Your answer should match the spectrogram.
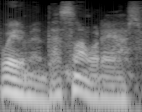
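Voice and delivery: fast, low, under-the-breath protest; quick muttered aside; muttered objection. Retold or imitated. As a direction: grumble it quickly to yourself. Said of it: "Moses is like".

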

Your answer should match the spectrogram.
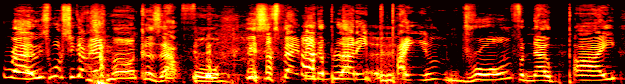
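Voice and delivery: indignant British movie parody. Acted. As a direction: grumble in a put-on British accent. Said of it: "Can we do my British voice again?".

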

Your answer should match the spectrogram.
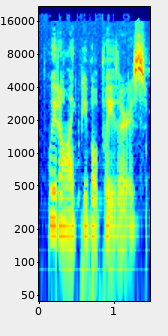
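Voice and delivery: ordinary talk, nothing marked

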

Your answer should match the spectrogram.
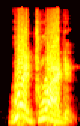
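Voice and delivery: very loud, high battle cry; full-force hero shout; yelled morph call. A narrator's reading. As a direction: bellow it as the team leader. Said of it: "Jason yells".

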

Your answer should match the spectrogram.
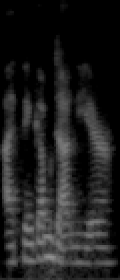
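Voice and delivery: quiet, low, resigned. Retold or imitated. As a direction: let it drop as if walking away. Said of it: "I'm like, You know what?".

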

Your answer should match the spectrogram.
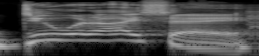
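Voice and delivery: high-pitched, drawn-out order; hammed-up influencer laying down the law; mock commanding. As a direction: boss the listeners around, slowly. Acting out a bossy influencer.

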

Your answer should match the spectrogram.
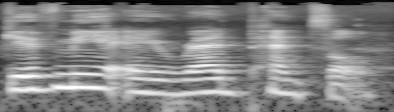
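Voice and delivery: slow, exaggerated mouthing; over enunciating. Shown as a demonstration. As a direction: stretch each word out slowly for lip reading. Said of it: "Start over".

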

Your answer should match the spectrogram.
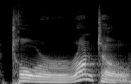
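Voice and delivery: slow American "Toronto", stretched first vowel; American announcer accent. Retold or imitated. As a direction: say "Toronto" like a US weatherman. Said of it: "He says it like that".

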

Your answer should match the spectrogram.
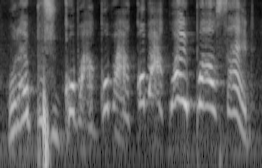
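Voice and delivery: high, loud scolding shout; teacher ordering the girl back to class, shouting; angry teacher yell. Retold or imitated. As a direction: bark it like a furious teacher.

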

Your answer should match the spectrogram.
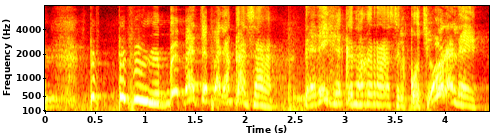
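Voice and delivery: voz aguda, regaño exagerado entre risas; regaño fingido. Retold or imitated. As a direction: sigue actuando al marido enojado. Continúa el regaño actuado. (papá sigue regañando a la mamá, voz aguda fingida)

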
